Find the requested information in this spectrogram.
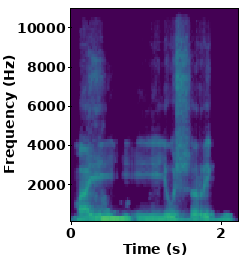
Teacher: Nun sukun bertemu dengan huruf ya, bacaan idgham bi gunnah, masuk dengan mendengung.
